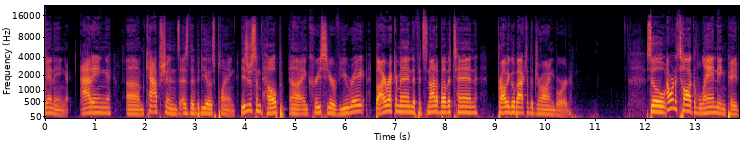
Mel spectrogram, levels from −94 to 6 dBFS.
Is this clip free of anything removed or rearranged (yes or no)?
no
